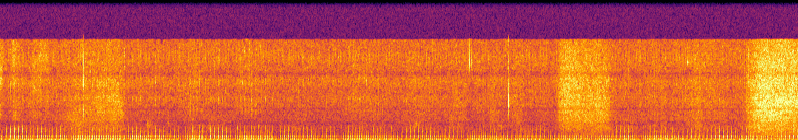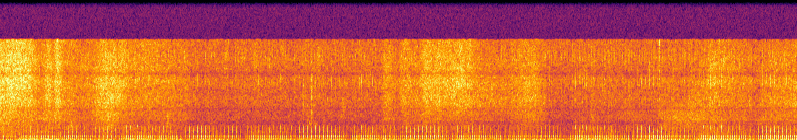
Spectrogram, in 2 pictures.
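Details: Affectionate, gentle Russian Blue kitten Ruzara Rufina from a cattery purring continuously: a deep, even, buzzing rumble with soft breath-paced pulses, and a brief rustle of movement midway.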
